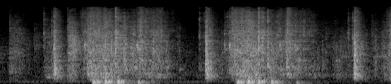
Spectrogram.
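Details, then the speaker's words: 1983 Honda 185S three-wheeler, unrun about a year and a half, valves adjusted, fuel drained for storage; repeated one-second cranking bursts with pauses, engine turns over but never catches; cause unknown, carb still to be checked. "from someone else, it would go. And then finally I just can't get it to start anymore."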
